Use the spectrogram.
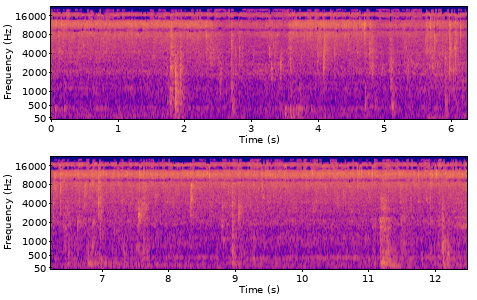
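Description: Water runs steadily from a bathroom sink tap while someone rinses their face and mouth, a close continuous splashing with a few louder splashes and brief knocks, no talking.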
